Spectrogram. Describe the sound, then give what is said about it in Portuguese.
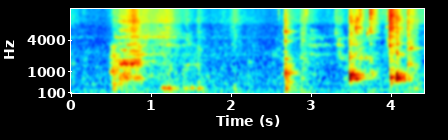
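Someone drinks a glass of water: a few soft gulps and swallows, then short sharp breaths and exhales after the sip, with no talking. “Vou tomar uma água aqui logo.”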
